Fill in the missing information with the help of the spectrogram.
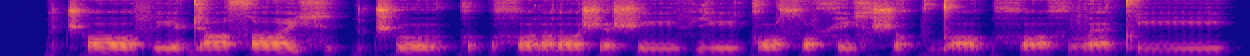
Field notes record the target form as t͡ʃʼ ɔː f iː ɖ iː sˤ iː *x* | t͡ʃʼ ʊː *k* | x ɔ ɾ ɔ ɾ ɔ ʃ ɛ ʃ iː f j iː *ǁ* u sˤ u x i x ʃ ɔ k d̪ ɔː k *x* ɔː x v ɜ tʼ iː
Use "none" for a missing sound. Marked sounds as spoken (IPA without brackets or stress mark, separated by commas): x, k, k, x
